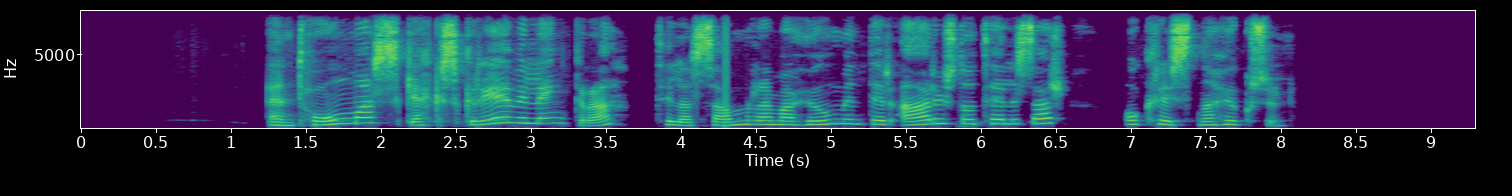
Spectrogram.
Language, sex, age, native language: Icelandic, female, 30-39, Icelandic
